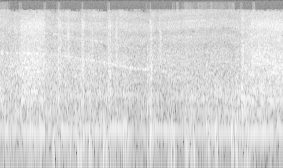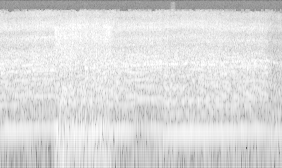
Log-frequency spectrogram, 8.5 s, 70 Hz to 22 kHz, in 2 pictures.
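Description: Porsche GT3 race car engine in a Le Mans racing video game, a steady sustained drone with gear-shift pitch steps as it accelerates through the Porsche curves, continuous and loud with no talking.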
